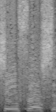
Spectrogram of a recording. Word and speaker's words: Cephas: When Cephas came to Antioch, as some have heard that pronounced Cephas, it's Peter is who's being talked about here.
